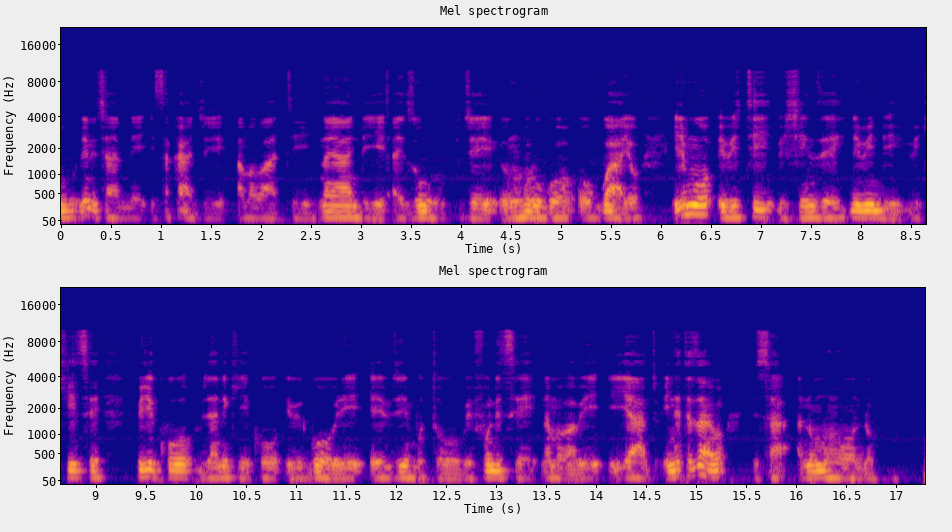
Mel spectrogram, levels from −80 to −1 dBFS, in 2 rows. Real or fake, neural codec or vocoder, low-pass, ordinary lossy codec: real; none; 9.9 kHz; AAC, 48 kbps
